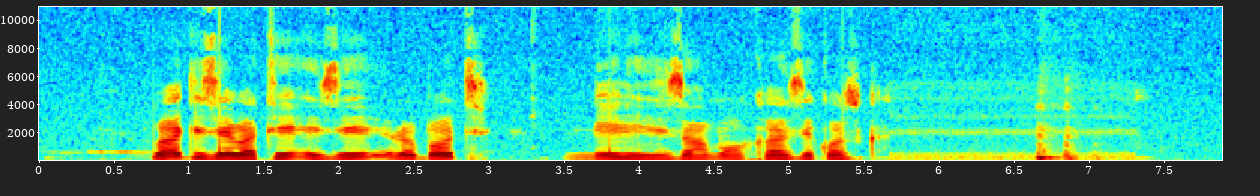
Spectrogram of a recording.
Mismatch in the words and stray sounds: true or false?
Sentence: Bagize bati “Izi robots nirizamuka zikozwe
true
